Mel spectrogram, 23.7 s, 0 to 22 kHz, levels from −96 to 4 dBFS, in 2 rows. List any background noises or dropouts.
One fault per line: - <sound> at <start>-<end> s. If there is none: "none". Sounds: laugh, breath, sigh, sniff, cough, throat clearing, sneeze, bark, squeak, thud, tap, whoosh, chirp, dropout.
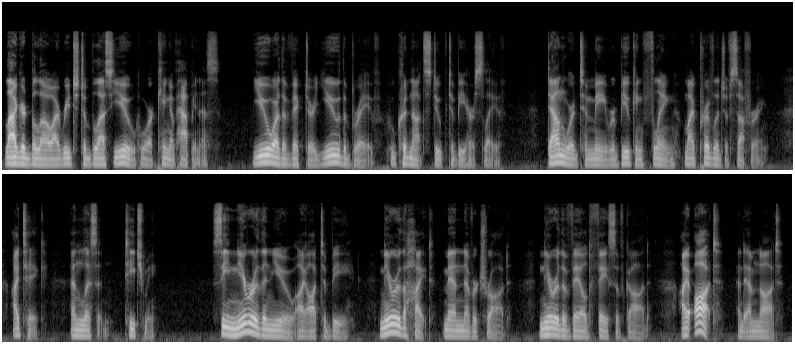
none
